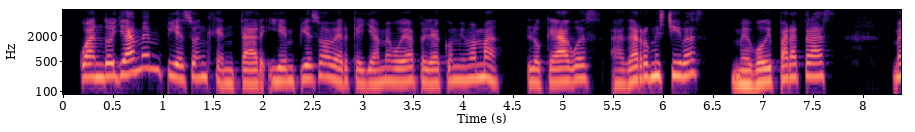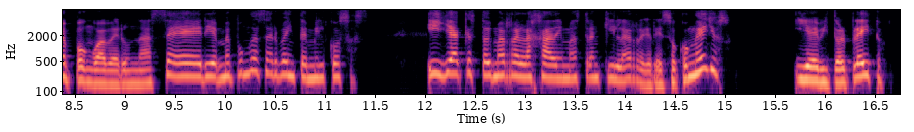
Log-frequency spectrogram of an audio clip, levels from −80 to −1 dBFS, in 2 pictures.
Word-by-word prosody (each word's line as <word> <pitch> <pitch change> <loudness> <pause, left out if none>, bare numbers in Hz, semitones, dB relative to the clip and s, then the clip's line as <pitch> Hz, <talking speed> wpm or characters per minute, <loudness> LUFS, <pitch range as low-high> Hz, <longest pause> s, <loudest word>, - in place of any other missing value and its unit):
cuando 220 +1 +3
ya 250 +4 +4
me 340 +4 -3
empiezo 230 - -2
a - - -5
engentar, 160 -6 -3
y 175 +1 -2
empiezo 195 +5 -3
a 215 - -1
ver 175 -4 -2
que 155 -2 -5
ya 155 0 -3
me 175 +2 -4
voy 170 0 0
a 180 0 -3
pelear 160 -1 -2
con 180 +3 -6
mi 185 - -3
mamá, 200 -2 -1 0.2
lo 165 -1 -3
que 170 - -2
hago 175 +3 +3
es 200 -1 -7
agarro 175 +7 0
mis 230 +1 +3
chivas, 245 +1 -1 0.2
me 150 - +1
voy 160 +4 +3
para 205 +5 0
atrás, 225 +1 -2 0.5
me 220 +1 +1
pongo 170 -5 +1
a 155 - +4
ver 150 0 0
una 150 +1 -3
serie, 225 - +2
me 225 +3 0
pongo 255 +5 -3
a - - -1
hacer 260 -2 -5
veinte 230 -3 0
mil 205 +1 -1
cosas, 220 -1 -7 0.6
y 265 -3 +1
ya 260 +1 +5
que 260 +2 -6
estoy 245 -2 +1
más 235 +1 +1
relajada 220 -2 +1
y 200 - -3
más 200 0 -4
tranquila, 205 -3 -3
regreso 150 -2 -3
con 200 +8 +3
ellos, 310 -3 0 0.6
y 195 -1 +5
evito 165 -3 +4
el 165 - +3
pleito. 220 -2 +4
205 Hz, 210 wpm, -22 LUFS, 170-230 Hz, 0.6 s, ya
